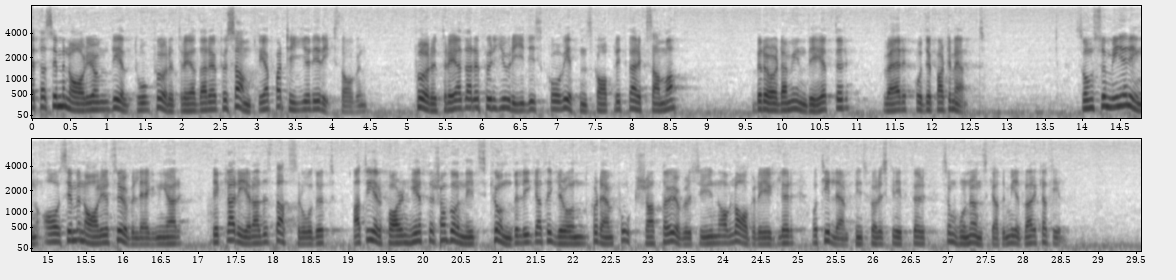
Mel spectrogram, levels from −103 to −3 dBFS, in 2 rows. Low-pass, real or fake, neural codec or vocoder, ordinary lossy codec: none; fake; codec, 16 kHz, 4 kbps, FreqCodec, larger model; none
